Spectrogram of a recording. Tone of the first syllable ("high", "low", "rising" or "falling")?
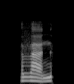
low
